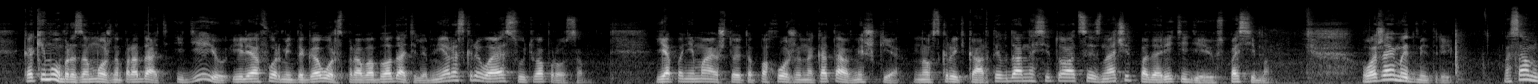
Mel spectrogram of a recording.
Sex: male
